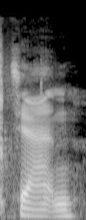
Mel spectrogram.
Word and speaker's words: Taunton: You gotta say it like that, Taunton. If you're from here, you know.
